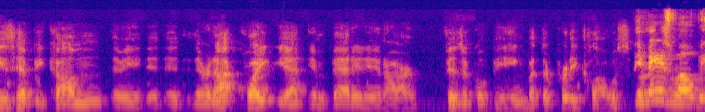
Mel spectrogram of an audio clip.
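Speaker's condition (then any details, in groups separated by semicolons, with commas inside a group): No condition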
